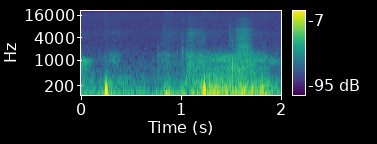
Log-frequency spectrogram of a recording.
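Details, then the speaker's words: Speaker's own heartbeat recorded for an ASMR nap video while softly reading Beowulf aloud: soft, muffled low thumps in pairs about one a second; normal heartbeat. "Today we're going to just nap with you listening to my heartbeat while I read to you quietly. Hopefully that makes it more soothing for you."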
